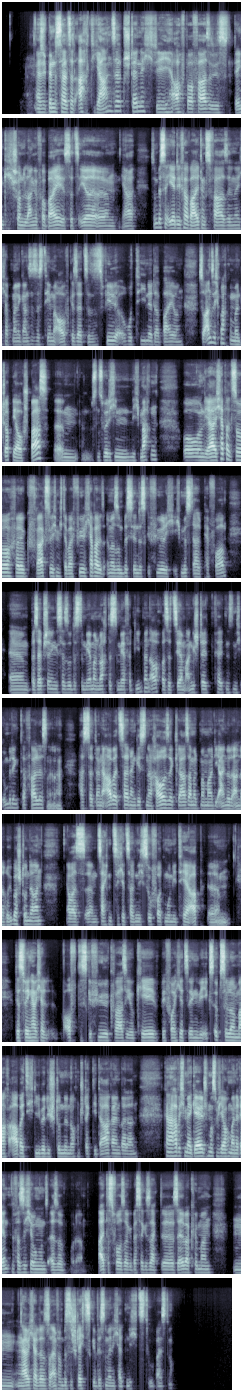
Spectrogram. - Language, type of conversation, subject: German, advice, Warum fällt es mir schwer, zu Hause zu entspannen und loszulassen?
- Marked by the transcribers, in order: none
